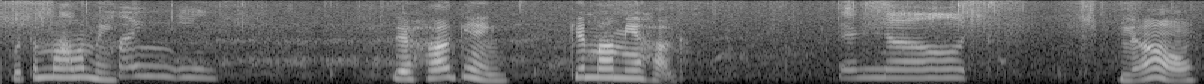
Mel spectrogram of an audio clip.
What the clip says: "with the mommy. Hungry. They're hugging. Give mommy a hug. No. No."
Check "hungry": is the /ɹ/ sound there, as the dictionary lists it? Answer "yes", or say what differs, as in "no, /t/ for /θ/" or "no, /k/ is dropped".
no, /ɹ/ is dropped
